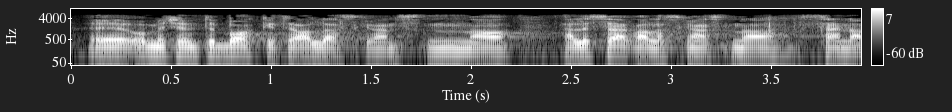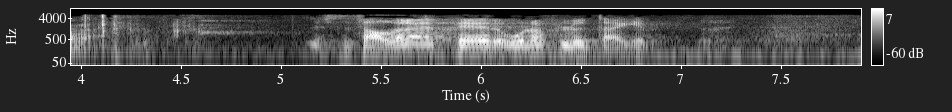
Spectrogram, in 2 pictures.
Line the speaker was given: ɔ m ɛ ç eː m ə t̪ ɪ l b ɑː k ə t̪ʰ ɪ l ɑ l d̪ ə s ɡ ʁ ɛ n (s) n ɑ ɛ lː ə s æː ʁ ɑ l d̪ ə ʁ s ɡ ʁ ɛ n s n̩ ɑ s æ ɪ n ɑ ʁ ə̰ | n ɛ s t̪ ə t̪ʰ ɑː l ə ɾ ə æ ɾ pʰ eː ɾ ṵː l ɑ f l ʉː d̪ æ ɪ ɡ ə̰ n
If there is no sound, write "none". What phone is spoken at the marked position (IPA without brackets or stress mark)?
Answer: s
